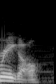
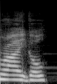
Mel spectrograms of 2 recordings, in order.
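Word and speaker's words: Riegel: name why is it why is it Sam Regal that's who that uh yeah Sam yeah Sam Ral it's actually Regal I've heard him pronounce it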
